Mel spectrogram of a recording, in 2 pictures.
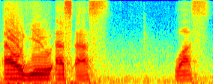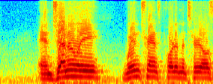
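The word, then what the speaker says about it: loess: parent material we call LUSS. It's a German word. It's pronounced L-U-S-S, LUSS.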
